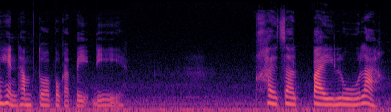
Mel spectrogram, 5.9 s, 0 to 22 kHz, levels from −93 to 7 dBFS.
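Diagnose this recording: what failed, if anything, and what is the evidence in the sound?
Nothing failed: across the whole speech recording there is no audible evidence of a fault at any stage of the chain.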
